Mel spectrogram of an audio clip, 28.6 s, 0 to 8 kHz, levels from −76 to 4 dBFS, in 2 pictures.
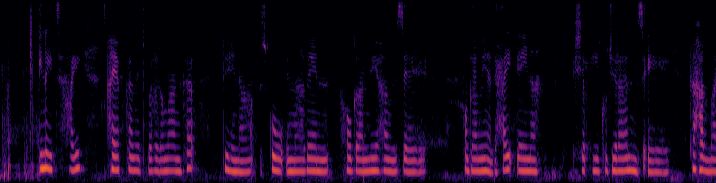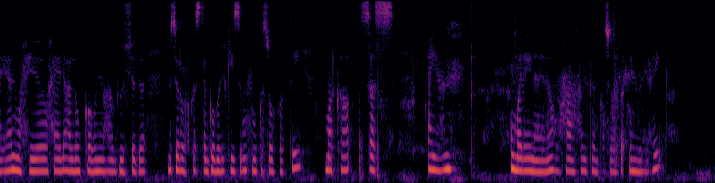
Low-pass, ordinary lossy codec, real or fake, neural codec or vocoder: none; none; fake; codec, 16 kHz, 0.8 kbps, ZipCodec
